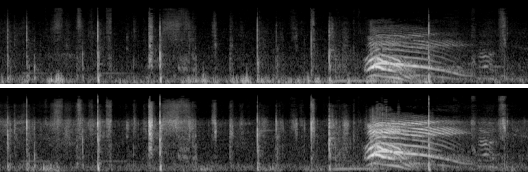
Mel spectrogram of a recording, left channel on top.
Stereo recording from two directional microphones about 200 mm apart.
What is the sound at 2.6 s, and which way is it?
Run, 45° left (ahead or behind).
